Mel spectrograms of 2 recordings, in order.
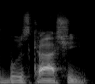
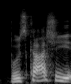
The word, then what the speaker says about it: buzkashi: I mean, the name of it is buzkashi.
